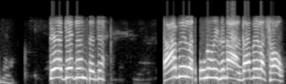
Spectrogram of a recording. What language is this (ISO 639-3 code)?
brx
